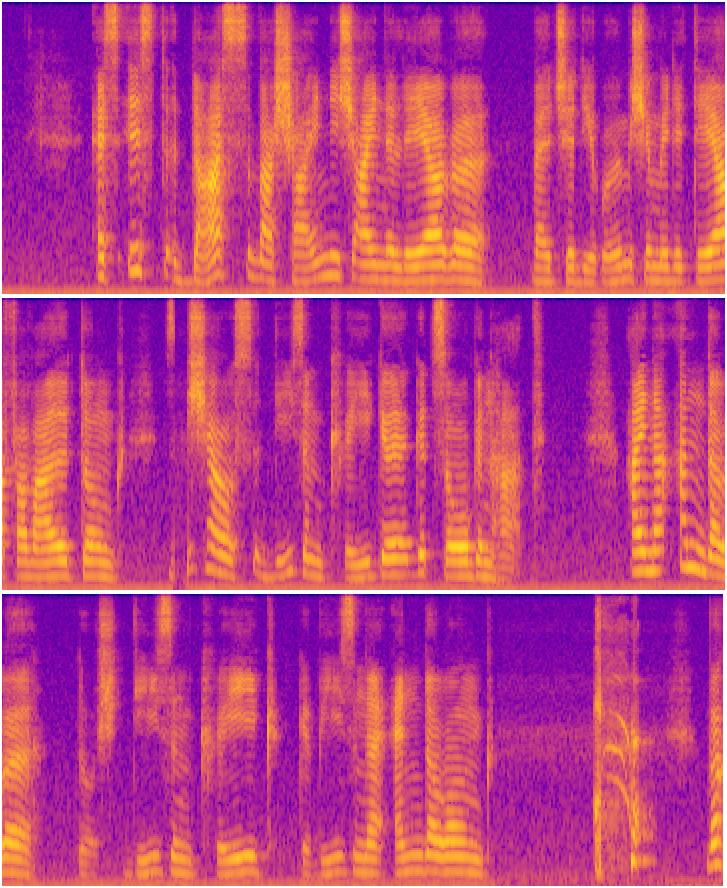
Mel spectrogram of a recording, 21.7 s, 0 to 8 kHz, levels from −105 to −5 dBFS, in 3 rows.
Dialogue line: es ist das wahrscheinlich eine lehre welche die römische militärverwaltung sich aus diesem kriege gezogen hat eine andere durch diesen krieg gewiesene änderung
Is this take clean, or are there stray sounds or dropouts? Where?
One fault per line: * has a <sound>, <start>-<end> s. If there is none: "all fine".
* has a dropout, 8.9-9.1 s
* has a cough, 20.4-21.0 s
